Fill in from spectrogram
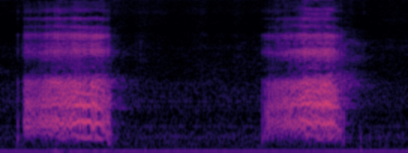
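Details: Eclectus parrot chick begging for a cuddle after its baby-food meal. Two long, harsh, raspy squawks, each around half a second, separated by a one-second pause.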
